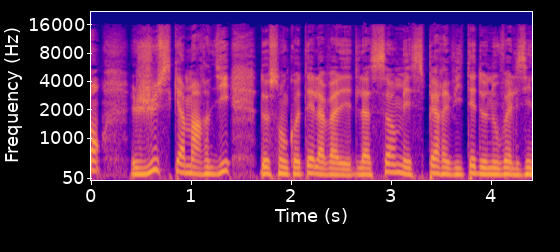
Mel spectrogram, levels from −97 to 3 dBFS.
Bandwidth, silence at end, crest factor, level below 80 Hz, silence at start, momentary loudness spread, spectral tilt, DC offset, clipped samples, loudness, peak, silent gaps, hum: 16.5 kHz; 0 s; 16 dB; -46 dBFS; 0 s; 4 LU; -4 dB/octave; under 0.1%; under 0.1%; -21 LUFS; -6 dBFS; none; none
